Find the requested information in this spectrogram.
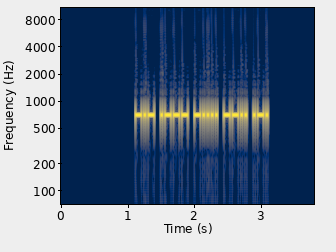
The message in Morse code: KJ6ZR

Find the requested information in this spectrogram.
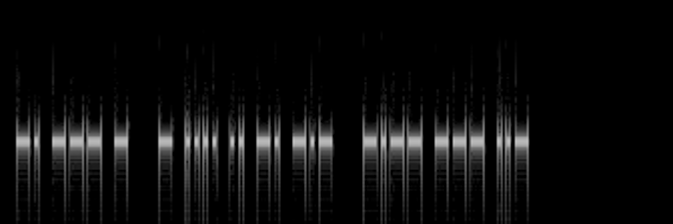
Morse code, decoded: NOT THINK YOU

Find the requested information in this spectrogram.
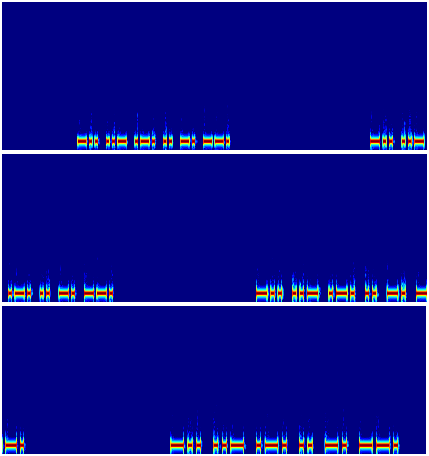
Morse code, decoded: DURING DURING DURING DURING

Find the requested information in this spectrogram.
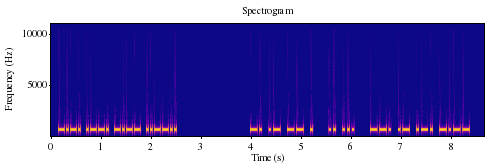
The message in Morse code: CPY? NAME IS GARY

